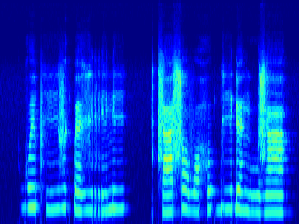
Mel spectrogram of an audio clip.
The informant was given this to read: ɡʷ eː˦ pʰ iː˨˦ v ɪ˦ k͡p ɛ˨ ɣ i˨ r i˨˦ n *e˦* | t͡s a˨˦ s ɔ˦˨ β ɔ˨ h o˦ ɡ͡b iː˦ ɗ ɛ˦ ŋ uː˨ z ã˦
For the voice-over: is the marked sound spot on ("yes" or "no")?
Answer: no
